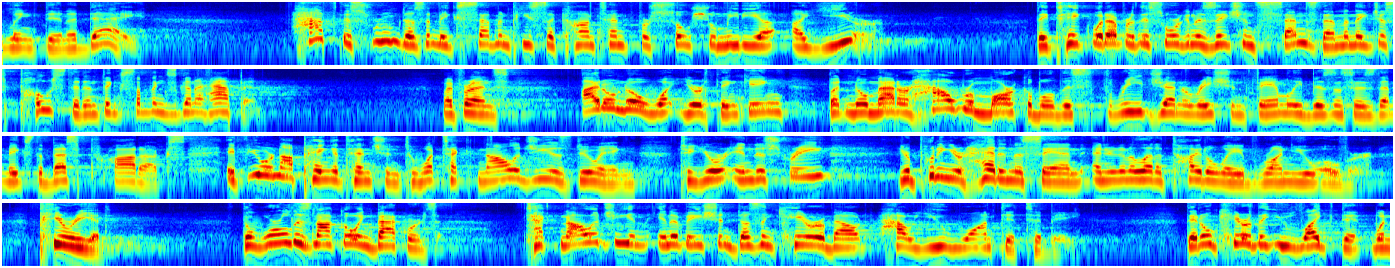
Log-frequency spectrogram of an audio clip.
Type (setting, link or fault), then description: setting, live audience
